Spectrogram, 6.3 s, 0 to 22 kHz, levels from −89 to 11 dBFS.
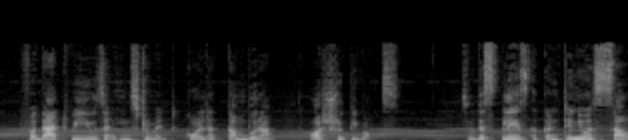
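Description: No technical faults can be heard anywhere in this audio. There is no point in the clip that needs a timestamp or a repair.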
